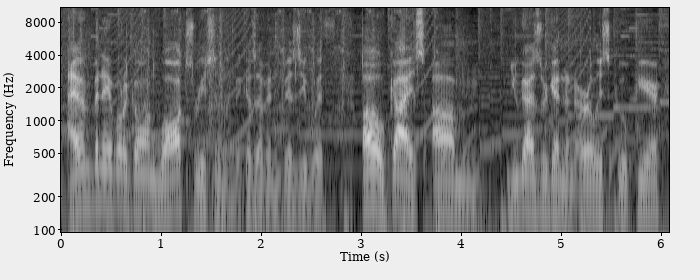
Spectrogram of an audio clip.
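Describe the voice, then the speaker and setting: A young American man with a monotone voice, chatting loosely while streaming a video game, rambling with many restarts. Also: medium pitch, fast, music in the background. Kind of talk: casual gameplay chat.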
